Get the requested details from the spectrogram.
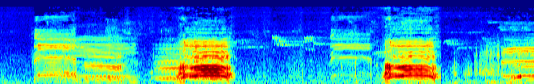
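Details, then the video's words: Tame cattle relaxing and eating in a spacious farm barn, mooing in overlapping bouts: four loud, harmonic, arched moos of under a second each, with fainter higher calls from other cows in between. "Calm Cattle Sounds"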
